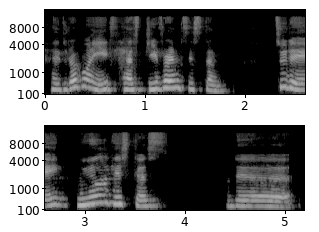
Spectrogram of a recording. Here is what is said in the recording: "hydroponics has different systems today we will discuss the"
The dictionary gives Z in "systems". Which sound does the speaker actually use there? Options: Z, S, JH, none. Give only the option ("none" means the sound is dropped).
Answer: none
